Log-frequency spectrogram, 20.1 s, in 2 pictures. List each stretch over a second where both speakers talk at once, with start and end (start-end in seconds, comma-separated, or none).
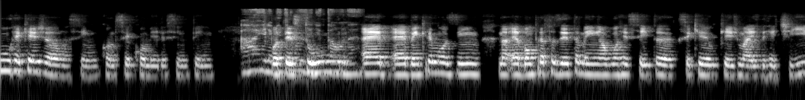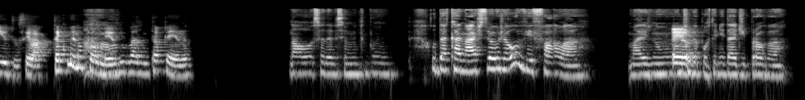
3.2-4.6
